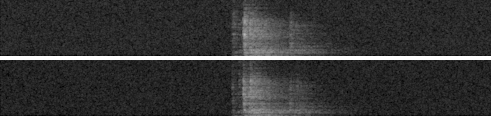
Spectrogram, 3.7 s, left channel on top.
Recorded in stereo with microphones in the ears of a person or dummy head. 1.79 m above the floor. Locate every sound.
1.7 s a microwave: 15° right (ahead or behind), 6 m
